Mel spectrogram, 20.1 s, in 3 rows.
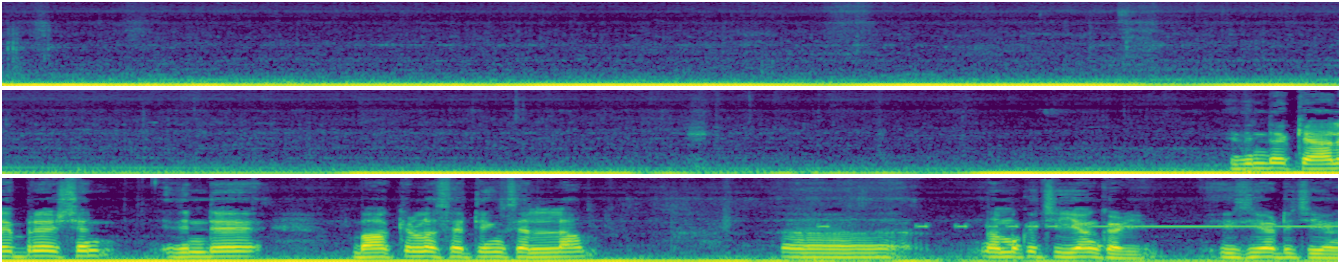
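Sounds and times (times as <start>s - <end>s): car engine idling: 0.0s - 20.0s
faint hum: 0.0s - 20.0s.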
